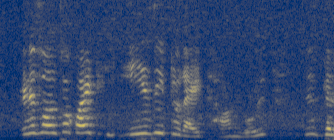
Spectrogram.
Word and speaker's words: Hangul: It all starts with knowing the Hangul Korean alphabet, or we can, I'm just pronouncing it very fast. Okay, so we can say it as Hangul, Hangul.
